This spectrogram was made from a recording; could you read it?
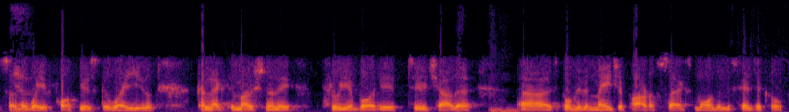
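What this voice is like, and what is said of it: Slight accent, attractive voice. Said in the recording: “I'm noticing a little accent of yours ... You've got a great voice ... That's a sexy voice”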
